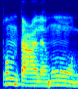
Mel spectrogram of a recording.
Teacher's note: মিম সাকিনের পরে তা ইজহার স্পষ্ট করে পড়তে হবে। তাআলামুন এখানে এক আলিফ মদের পরে হরফে অক্ফ আসার কারণে তিন আলিফ টেনে পড়তে হবে মধ্যে আর জি।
